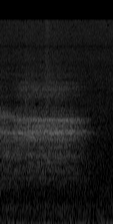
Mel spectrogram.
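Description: A woman's slow exhale: a faint, steady breathy hiss that fades out shortly before the end.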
